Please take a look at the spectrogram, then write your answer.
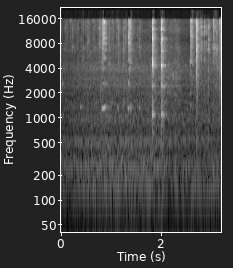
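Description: A spoon stirs a mixture with a pinch of baking soda in a bowl, giving light clinks and taps against the dish, a few sharper knocks standing out over a soft background.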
